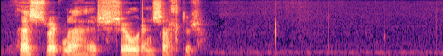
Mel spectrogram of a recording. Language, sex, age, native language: Icelandic, male, 50-59, Icelandic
